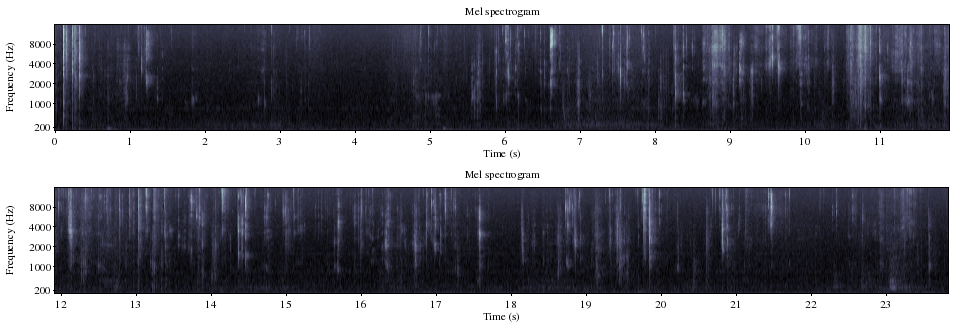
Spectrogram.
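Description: Close-miked mouth sounds of a person eating a chewy fruit jelly candy: wet chewing and biting with many sharp, irregular clicks and lip smacks.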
